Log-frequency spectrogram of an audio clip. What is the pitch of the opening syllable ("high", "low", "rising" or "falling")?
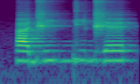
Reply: low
